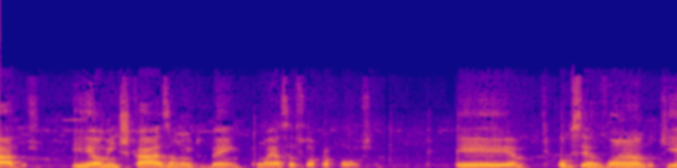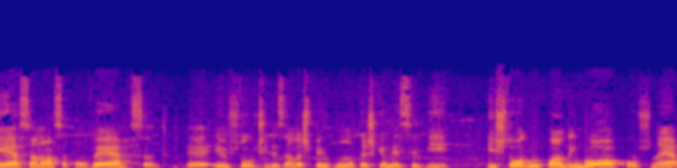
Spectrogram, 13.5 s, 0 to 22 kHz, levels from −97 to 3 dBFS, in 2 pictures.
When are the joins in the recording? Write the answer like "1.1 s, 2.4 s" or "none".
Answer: 2.5 s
